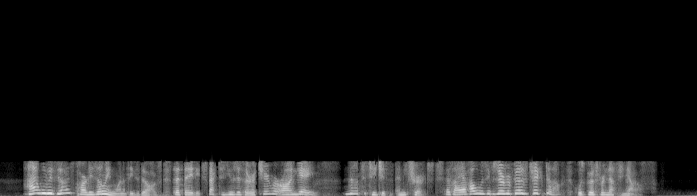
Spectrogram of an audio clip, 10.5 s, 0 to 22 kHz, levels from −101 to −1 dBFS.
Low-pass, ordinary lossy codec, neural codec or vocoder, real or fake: 7.2 kHz; AAC, 16 kbps; codec, 16 kHz in and 24 kHz out, 0.4 kbps, LongCat-Audio-Codec, four codebook decoder; fake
